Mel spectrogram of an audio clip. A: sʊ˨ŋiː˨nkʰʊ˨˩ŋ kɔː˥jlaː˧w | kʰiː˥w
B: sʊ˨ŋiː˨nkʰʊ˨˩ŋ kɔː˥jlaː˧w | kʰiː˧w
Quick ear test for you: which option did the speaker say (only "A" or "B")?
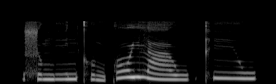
B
